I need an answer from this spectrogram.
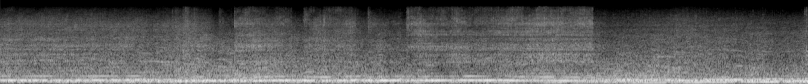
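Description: Engines of compact demolition derby cars running loud and revving, with a scratchy higher noise laid over them from about two to six seconds in.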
